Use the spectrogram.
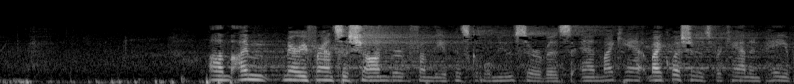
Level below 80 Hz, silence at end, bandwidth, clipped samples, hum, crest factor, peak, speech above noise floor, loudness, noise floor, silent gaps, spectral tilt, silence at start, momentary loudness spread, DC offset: -54 dBFS; 0 s; 6.6 kHz; under 0.1%; none; 26 dB; -2 dBFS; 26 dB; -23 LUFS; -52 dBFS; none; -1.5 dB/octave; 0 s; 19 LU; under 0.1%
